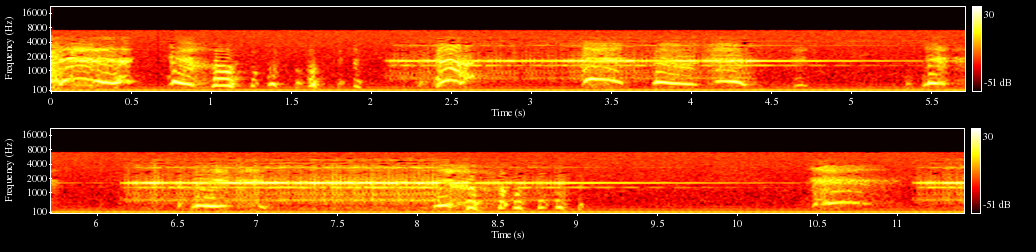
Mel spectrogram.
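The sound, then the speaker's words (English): A telephone rings in steady, high-pitched bursts, repeating several times, while someone whimpers and gasps in short, shaky breaths between and over the rings. “You know you have to answer, darling.”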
